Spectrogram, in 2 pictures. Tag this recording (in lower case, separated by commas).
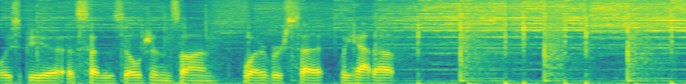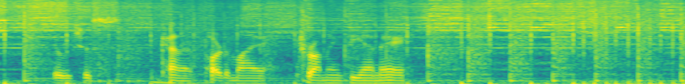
speech, music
